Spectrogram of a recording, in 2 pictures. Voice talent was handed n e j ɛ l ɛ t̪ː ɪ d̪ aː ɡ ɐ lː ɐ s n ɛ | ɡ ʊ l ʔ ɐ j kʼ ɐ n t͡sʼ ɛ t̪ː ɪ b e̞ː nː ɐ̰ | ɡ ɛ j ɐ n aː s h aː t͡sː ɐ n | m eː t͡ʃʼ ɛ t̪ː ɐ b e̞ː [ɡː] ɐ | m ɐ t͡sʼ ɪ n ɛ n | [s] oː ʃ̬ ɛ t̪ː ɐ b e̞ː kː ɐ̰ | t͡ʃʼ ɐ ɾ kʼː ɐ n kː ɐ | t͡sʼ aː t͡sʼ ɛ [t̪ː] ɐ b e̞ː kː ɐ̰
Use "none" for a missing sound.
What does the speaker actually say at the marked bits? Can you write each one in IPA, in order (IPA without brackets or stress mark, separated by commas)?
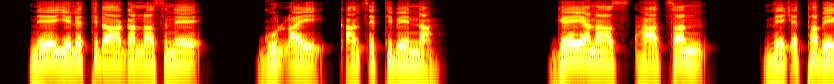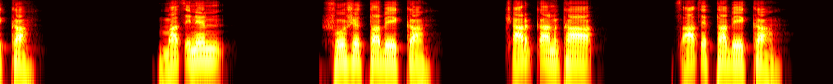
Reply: kː, ʃ, t̪ː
